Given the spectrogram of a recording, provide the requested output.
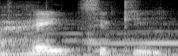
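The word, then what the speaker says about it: heitiki: So remember what we're carving is called a hey tiki. H e i t i k i is how you spell it.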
